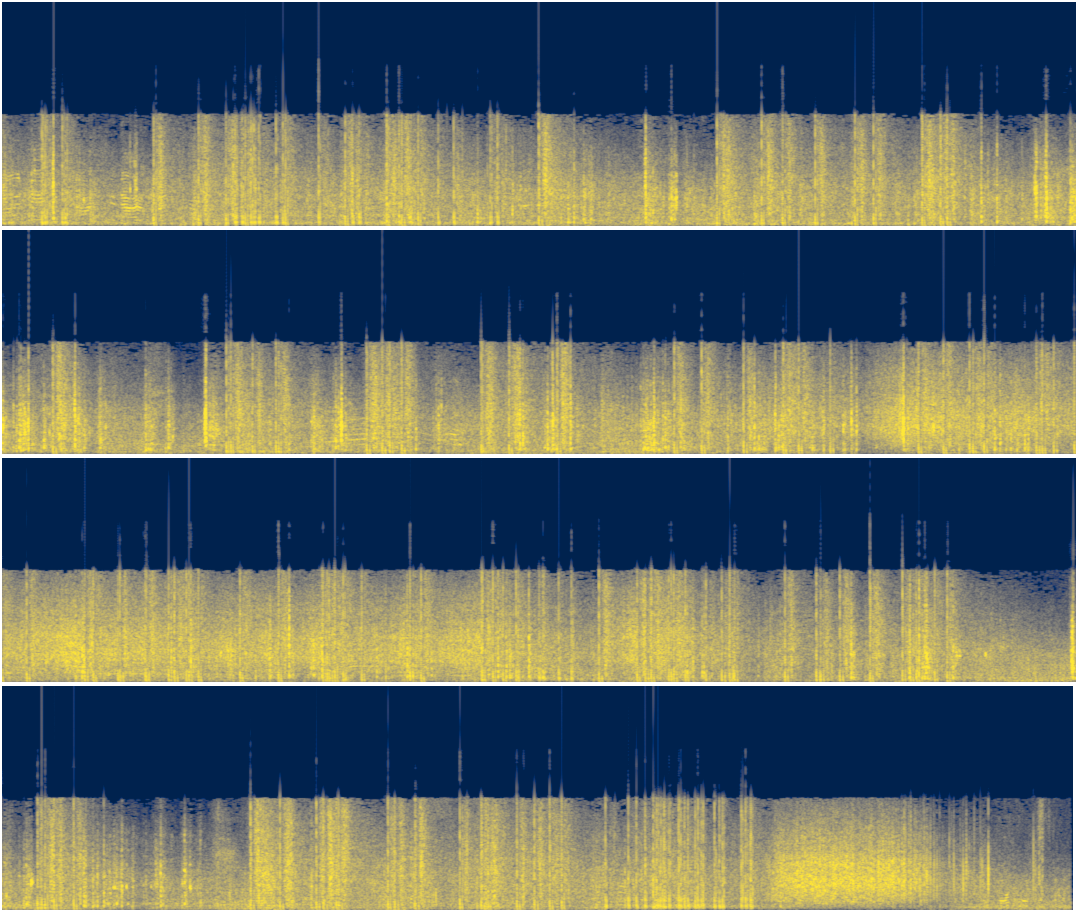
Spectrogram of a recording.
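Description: A fireworks display at full tilt: a dense, unbroken run of shells bursting, with bangs and crackling overlapping throughout.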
